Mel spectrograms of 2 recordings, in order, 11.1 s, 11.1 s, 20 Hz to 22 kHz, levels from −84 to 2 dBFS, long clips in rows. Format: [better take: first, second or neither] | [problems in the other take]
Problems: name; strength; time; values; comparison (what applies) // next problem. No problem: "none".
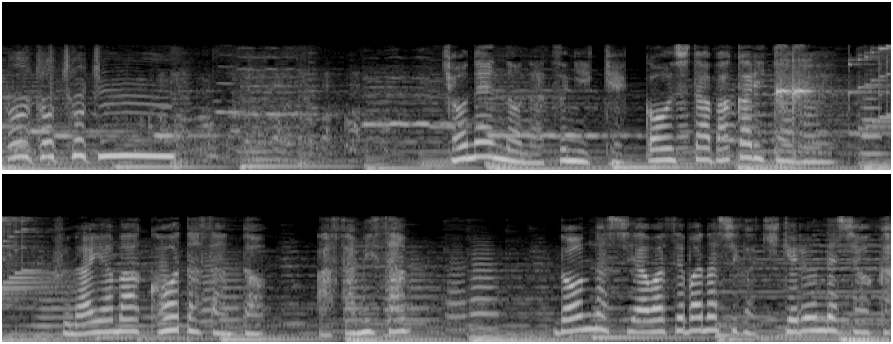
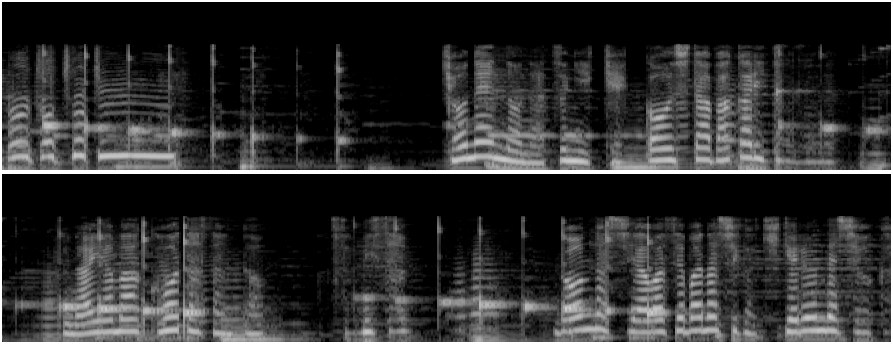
first | noise reduction (neural mask model RNNoise)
